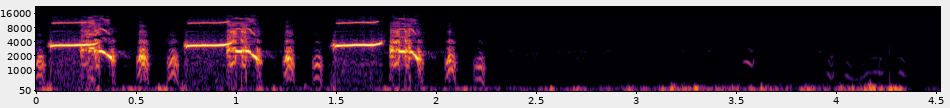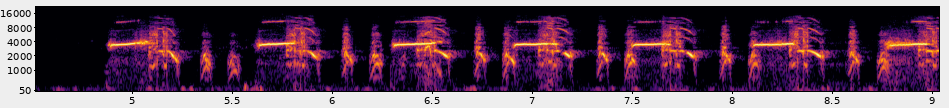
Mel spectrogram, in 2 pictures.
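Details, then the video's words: Grey francolin giving shrill, high, ringing notes in quick repeated bursts, then a few seconds of quiet with a faint low rumble, followed by a longer fast run of the same sharp phrases. "teetar sound | gray francolin teetar sound"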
